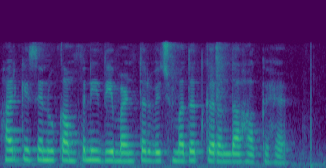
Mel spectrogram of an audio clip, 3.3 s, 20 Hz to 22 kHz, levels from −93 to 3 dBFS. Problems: constant background noise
